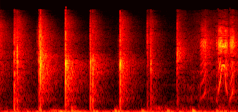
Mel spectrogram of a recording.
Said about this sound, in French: D'accord, et ben un tonnerre d'applaudissements aussi, hein.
